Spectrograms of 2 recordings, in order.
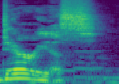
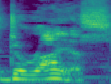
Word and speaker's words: Darius: sort of like um I recently found out I've been pronouncing this name all these years wrong uh you know I've been saying Darius right it's Darius Darius yeah uh and I've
